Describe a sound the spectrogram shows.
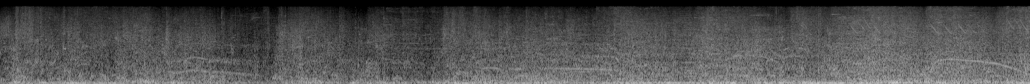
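Game spell effects whoosh, zap and explode in quick bursts.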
